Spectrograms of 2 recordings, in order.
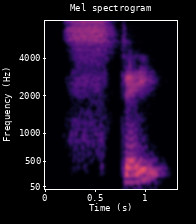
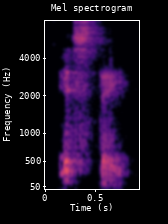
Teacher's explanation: adding a vowel sound the e vowel sound as is very common in spanish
